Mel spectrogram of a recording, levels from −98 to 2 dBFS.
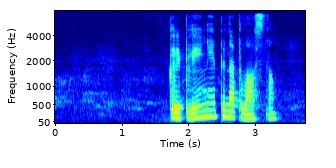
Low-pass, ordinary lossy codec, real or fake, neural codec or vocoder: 7.2 kHz; none; fake; codec, 44.1 kHz, 3.4 kbps, Pupu-Codec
